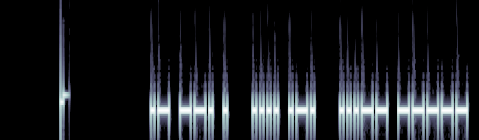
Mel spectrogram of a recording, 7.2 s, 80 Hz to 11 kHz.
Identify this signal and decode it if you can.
Morse code, heard as a keyed tone, about 21 wpm, 700 Hz. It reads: AGE HR 30
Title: Practice QSO - Exchange 3 - More Info - 22wpm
